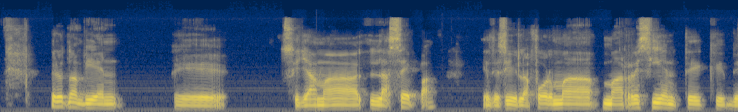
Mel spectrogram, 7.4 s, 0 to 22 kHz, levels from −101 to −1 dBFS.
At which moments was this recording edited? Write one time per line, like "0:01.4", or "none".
none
